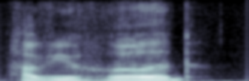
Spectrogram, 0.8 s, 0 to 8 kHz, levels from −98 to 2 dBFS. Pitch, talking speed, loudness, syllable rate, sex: 145 Hz, 215 wpm, -14 LUFS, 5.4 syllables/s, male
